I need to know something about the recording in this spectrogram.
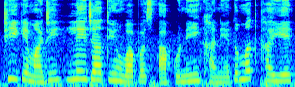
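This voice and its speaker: A woman's voice: fairly high pitch, lively intonation, moderate pace, a little hiss or hum, natural voice. A woman voicing a patient, meek young daughter-in-law in a storybook tale, answering politely. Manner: polite, soft-spoken replies.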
